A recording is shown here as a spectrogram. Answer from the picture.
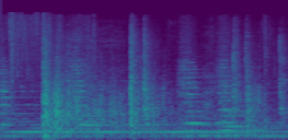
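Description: Dramatic background score with a low, steady drone and held tones, with a dull thunk about a third of a second in and another about a second in.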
